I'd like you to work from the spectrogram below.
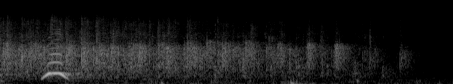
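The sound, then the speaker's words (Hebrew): Steady audience applause at a conference, welcoming the head of an economics forum to the stage: a dense wash of many hands clapping that holds fairly loud, then thins out and fades toward the end, with a brief tonal whoop or voice near the start. “ראש פורום קהלת לכלכלה, קבלו אותו במחיאות כפיים סוערות.”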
